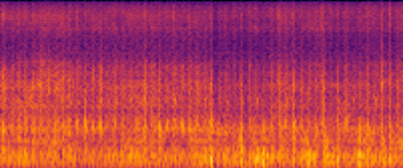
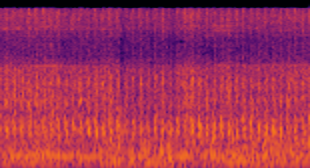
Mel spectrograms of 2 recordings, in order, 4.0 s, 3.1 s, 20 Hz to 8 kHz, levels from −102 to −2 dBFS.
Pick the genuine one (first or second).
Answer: second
